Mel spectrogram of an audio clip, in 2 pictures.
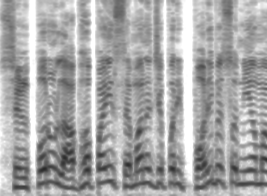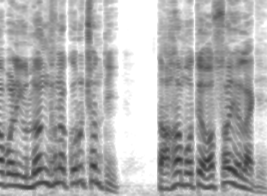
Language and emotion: Odia, angry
